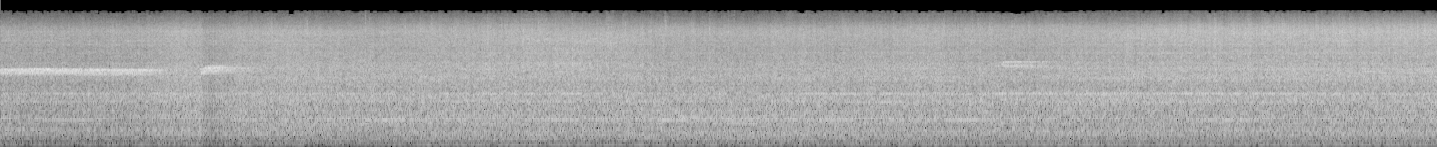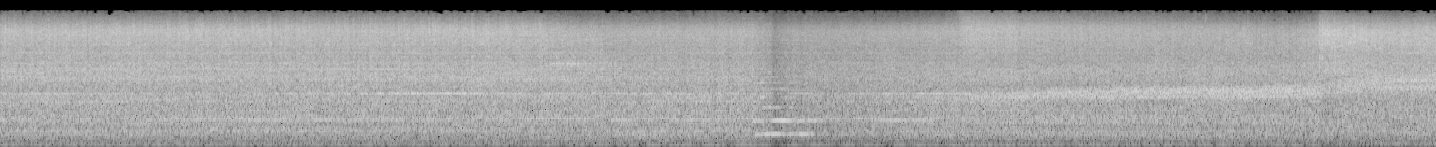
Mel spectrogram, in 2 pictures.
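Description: Passenger train running along a station platform, a steady loud rumble of wheels on rails heard from an open carriage door. A high squeal comes in near the end as the train draws to a stop.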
